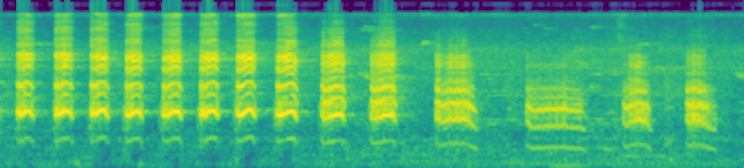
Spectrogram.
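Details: Green junglefowl call used to lure wild males out for snare trapping. A rapid, regular string of short honks gives way to longer, lower, drawn-out nasal calls spaced farther apart.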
